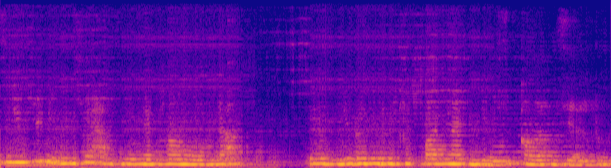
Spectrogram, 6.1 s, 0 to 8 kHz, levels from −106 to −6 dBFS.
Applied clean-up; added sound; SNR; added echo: neural separator model SepFormer DNS4.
